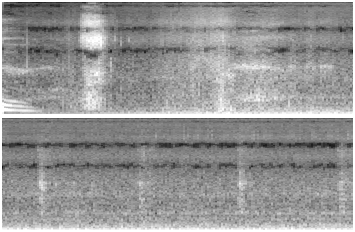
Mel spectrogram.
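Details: Person congested, deliberately inducing sneezes to clear it: one short, sharp burst of a sneeze or forceful sniff, then quiet room noise; sneeze.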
